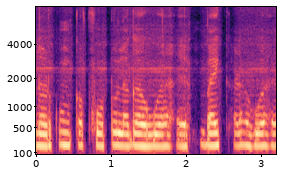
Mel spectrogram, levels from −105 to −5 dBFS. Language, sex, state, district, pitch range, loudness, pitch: Hindi, female, Chhattisgarh, Korba, 190-200 Hz, -15 LUFS, 200 Hz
